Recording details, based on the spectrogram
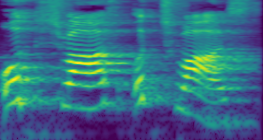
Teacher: परंतु त के बाद यदि श हो तो त च में और श छ में बदल जाता है।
